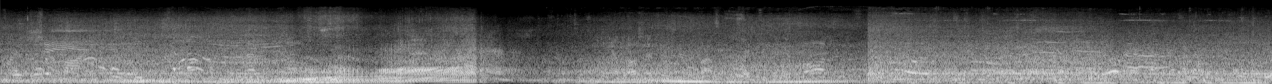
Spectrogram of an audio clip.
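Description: Renntech-tuned Mercedes E55 AMG's supercharged V8 revving and accelerating hard. The revs rise to a peak, then cut off suddenly about five seconds in, and the engine runs on again as the car pulls away. Crowd voices are heard alongside it.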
